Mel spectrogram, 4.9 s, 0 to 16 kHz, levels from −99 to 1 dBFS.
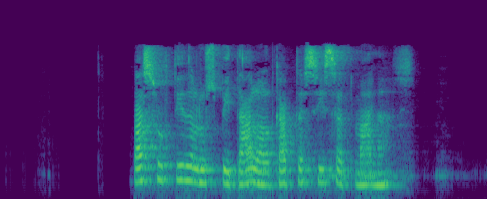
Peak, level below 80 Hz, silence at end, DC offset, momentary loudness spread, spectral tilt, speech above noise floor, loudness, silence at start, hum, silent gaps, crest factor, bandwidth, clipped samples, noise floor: -6 dBFS; -70 dBFS; 0.75 s; under 0.1%; 8 LU; -3 dB/octave; 36 dB; -25 LUFS; 1.35 s; none; none; 22 dB; 7.8 kHz; under 0.1%; -62 dBFS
